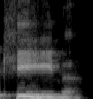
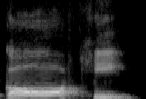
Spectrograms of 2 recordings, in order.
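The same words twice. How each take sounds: First: Keen said with a full N at the end; wrong full N. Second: Gaw keen slow, keen with a nasal vowel and no N. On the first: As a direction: sound out keen with the N closed. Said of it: "you don't say keen". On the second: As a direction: drag gaw keen out, no closing N. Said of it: "You don't say the N". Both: Shown as a demonstration.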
